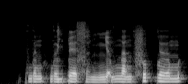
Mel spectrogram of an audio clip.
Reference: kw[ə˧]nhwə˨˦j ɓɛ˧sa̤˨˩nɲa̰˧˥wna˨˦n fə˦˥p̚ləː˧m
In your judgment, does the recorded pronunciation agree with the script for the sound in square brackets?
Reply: yes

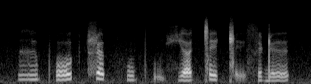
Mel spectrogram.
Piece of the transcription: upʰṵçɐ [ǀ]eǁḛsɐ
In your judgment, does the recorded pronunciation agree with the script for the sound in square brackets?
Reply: yes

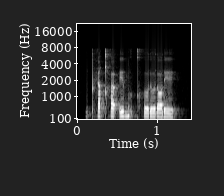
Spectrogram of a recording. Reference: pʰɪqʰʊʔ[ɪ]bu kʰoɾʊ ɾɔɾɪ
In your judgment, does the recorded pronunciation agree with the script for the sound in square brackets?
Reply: yes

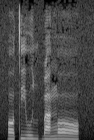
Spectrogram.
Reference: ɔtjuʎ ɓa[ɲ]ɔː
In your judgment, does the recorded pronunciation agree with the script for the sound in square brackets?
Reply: no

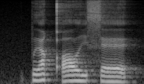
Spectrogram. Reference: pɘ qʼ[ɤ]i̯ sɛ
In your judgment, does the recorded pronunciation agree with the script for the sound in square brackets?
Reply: no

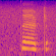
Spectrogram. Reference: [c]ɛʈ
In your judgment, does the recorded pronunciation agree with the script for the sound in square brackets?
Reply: no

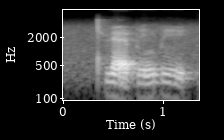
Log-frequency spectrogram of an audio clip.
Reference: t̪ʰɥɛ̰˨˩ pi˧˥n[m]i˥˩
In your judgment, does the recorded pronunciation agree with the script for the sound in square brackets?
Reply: no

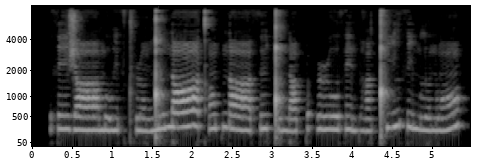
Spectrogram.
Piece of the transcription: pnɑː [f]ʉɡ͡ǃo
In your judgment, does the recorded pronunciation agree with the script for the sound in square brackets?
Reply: no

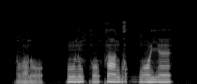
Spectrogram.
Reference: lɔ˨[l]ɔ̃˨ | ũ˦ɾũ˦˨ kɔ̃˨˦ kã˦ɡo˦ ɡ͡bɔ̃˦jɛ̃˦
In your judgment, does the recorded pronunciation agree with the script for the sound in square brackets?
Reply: no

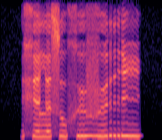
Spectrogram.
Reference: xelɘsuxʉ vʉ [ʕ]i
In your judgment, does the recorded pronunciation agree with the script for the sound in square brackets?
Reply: no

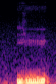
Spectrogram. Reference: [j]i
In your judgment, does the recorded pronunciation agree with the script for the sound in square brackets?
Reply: yes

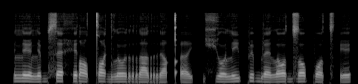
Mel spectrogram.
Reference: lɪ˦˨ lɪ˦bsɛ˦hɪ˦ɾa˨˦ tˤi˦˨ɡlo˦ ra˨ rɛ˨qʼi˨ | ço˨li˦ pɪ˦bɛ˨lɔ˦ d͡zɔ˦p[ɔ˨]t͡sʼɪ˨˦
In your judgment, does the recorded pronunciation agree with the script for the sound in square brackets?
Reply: yes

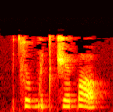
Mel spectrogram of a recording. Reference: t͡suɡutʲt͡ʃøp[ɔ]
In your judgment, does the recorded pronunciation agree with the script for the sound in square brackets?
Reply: yes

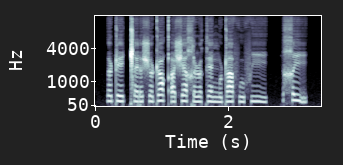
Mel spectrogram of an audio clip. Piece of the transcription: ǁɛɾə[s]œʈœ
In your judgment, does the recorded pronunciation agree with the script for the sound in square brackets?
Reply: no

